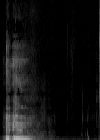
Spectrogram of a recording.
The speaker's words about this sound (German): Kurz räuspern, also ich bin meine Erkältung auch noch nicht ganz los.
